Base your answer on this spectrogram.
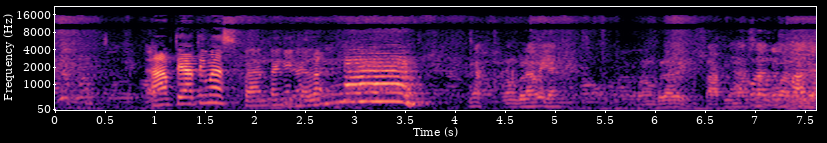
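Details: A large sacrificial bull kept in a pen in Indonesia gives a long drawn, rising then falling moo lasting about a second, amid people talking and calling out nearby.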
